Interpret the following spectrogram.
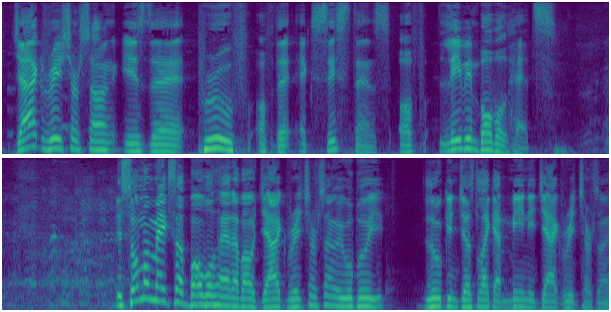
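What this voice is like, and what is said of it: Non-native English accent. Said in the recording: “the first joke about my accent. But I may sound dumb in my second language”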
